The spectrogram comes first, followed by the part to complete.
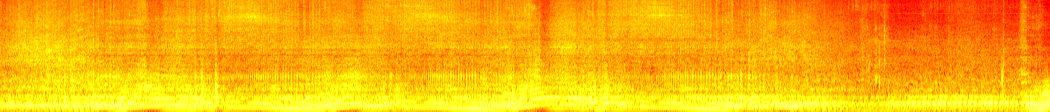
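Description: Car engine fitted with an aftermarket eBay exhaust Y-pipe, idling steadily and then revved about four times, each rev rising and falling back toward idle.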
